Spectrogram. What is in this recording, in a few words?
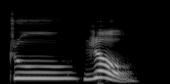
"zhurou", Chinese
